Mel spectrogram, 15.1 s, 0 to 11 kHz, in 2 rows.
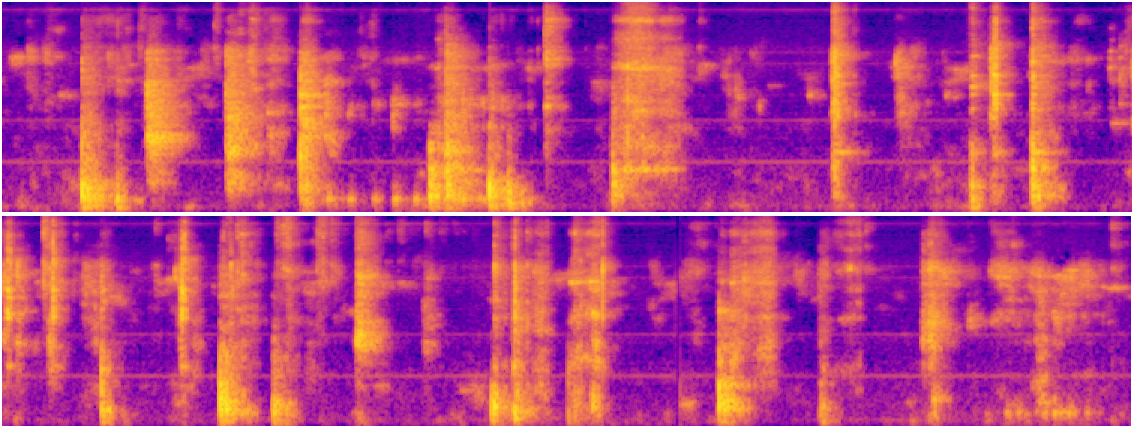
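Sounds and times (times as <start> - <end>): kitchenware knocking and clinking: 0.5 - 4.4, 6.4 - 9.6, 10.8 - 11.6, 12.3 - 13.9.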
